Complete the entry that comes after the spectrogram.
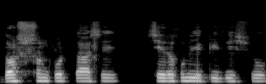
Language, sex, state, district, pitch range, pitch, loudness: Bengali, male, West Bengal, Dakshin Dinajpur, 150-155 Hz, 150 Hz, -21 LUFS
